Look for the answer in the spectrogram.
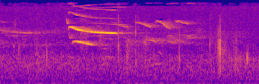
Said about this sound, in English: Lots of red-winged blackbirds.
